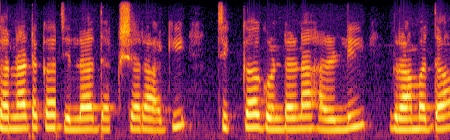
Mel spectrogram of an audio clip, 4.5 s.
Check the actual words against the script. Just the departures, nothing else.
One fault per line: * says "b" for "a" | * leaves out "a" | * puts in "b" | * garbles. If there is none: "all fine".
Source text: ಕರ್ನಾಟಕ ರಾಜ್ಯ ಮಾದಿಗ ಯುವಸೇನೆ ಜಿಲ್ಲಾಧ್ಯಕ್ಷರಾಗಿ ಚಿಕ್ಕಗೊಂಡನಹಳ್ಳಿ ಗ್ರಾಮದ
* leaves out "ರಾಜ್ಯ ಮಾದಿಗ ಯುವಸೇನೆ"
